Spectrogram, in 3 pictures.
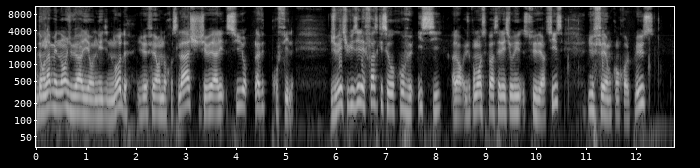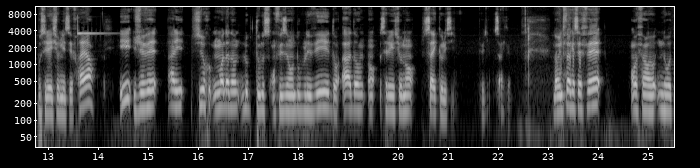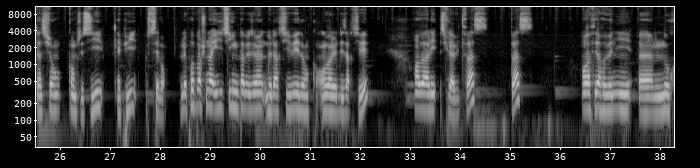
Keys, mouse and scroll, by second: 0.5 Tab, 2.2 KP_Divide, 3.6 KP_3, 5.4-6.5 shift+scroll up 9, 7.3 right click, 11.3 ctrl+KP_Add, 24.0 r, 29.8 click, 32.3 KP_1, 34.9 KP_Divide.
